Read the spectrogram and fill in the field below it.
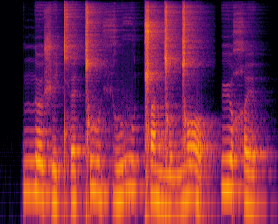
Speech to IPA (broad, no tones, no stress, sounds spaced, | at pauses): n œ ʃ e cʰ ɛ ǀ u ç u v u ǁ a ŋ͡ǀ o ŋ͡ǀ ɔ | y χ e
